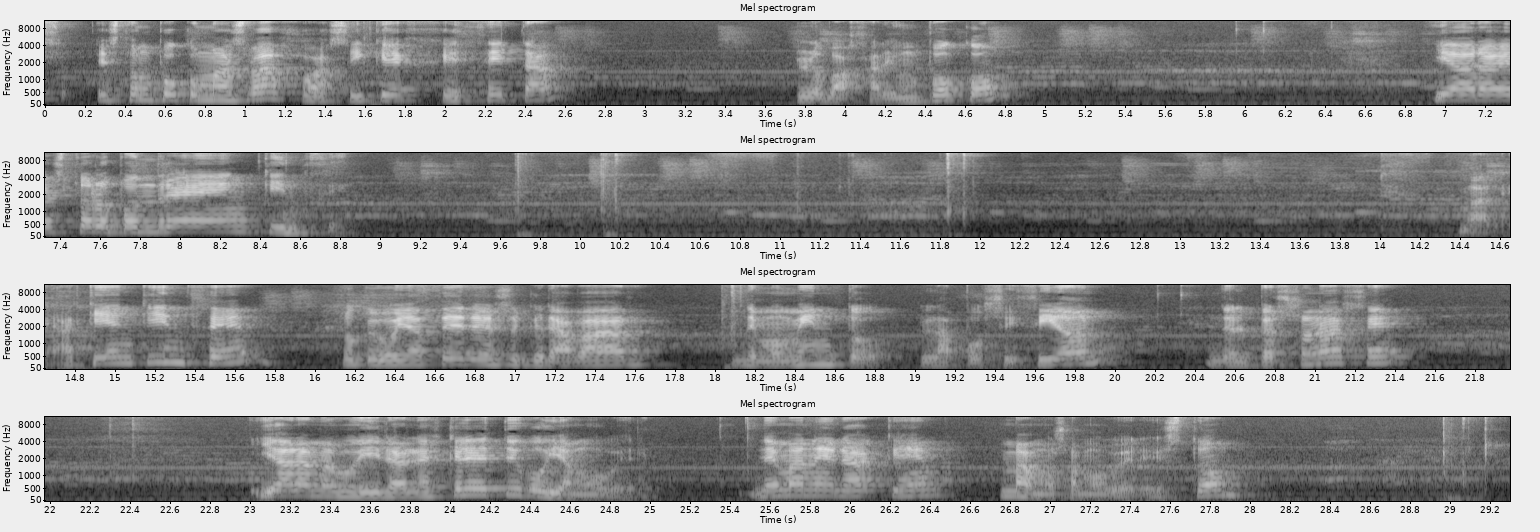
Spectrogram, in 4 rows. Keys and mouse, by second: 1.6 g, 8.4-10.3 drag, 18.1 i, 22.3 right click, 25.4 right click, 29.0 g.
